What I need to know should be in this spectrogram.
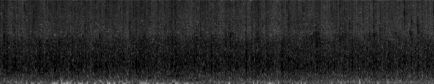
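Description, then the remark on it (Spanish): An audience applauds for Christ steadily, a dense, even wash of many hands clapping at once, sustained and fairly loud throughout with no voices standing out. “Está bien, denle un aplauso a Cristo.”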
